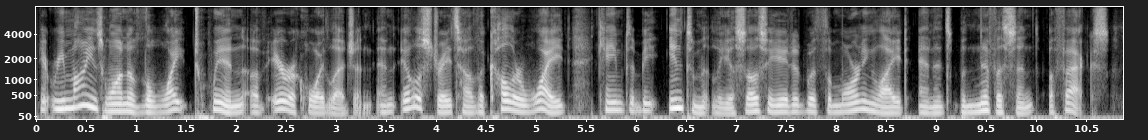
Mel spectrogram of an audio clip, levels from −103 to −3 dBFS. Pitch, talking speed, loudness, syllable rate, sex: 140 Hz, 160 wpm, -17 LUFS, 5.2 syllables/s, male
